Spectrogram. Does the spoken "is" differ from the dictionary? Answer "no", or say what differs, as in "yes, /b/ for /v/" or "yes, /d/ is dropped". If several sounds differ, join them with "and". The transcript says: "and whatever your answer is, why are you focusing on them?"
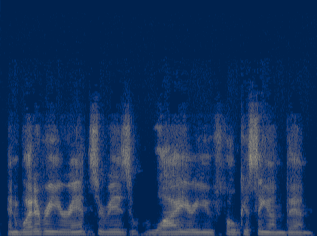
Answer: no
